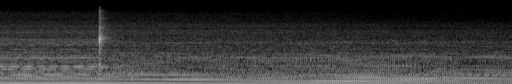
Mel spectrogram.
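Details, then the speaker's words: New Hando bench grinder running free at about 67 dB, described as not noisy even for home use: a smooth, steady motor hum with an even pitch and no rubbing, rattle or wobble; healthy, quiet running. "Tôi đã lo lắng rằng tiếng ồn có thể rung quá nhiều và ồn ào, nhưng vì nó đang tăng tốc nên nó không đến mức tôi cảm thấy như nó ồn ào chút nào."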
